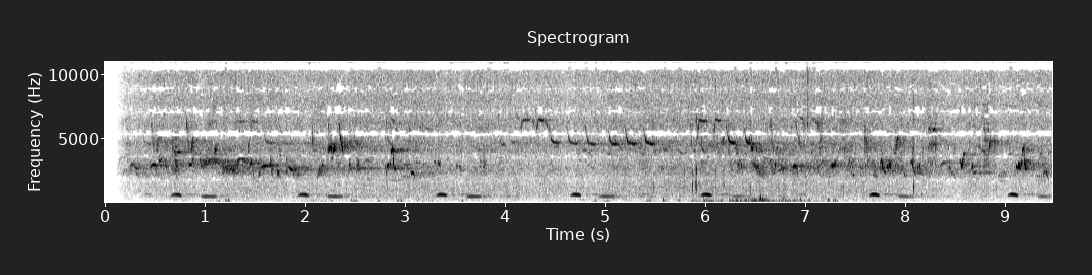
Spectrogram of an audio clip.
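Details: Common cuckoo heard but unseen beside a dam along the Inn floodplains near Aigen; low two-note cu-koo, falling in pitch, repeated about once a second over many high twittering and singing birds, with some low rumbling.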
